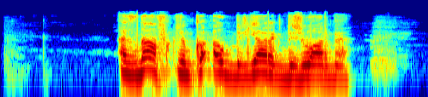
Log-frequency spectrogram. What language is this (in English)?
Kurdish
